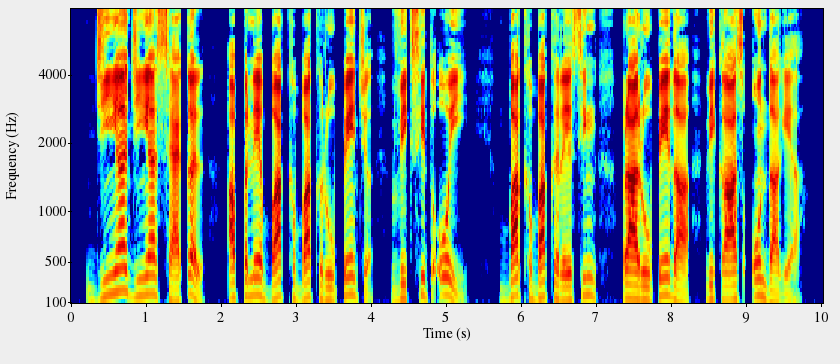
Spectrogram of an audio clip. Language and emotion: Dogri, neutral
